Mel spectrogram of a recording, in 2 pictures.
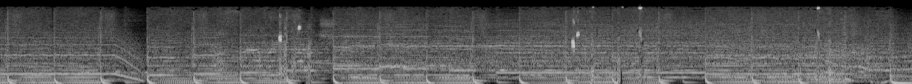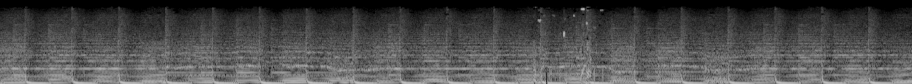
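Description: Bursts of burbling break over the sound from 2.58 to 3.18 s, 5.72 to 6.53 s, 7.98 to 8.43 s and 14.45 to 15.15 s. This is DAB burbling: under weak reception, a bit error rate of around 0.4 to 0.7 percent lets corrupted samples and scale factors slip past error correction into the MP2 stream, so short noise blips hit single sub-bands and individual sub-bands leap in level for up to a frame at a time across each burst.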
